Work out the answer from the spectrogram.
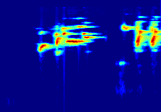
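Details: Competition song of a European goldfinch: a rising buzzy twittered phrase followed after a short pause by two quick bright chirps, no other sounds.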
